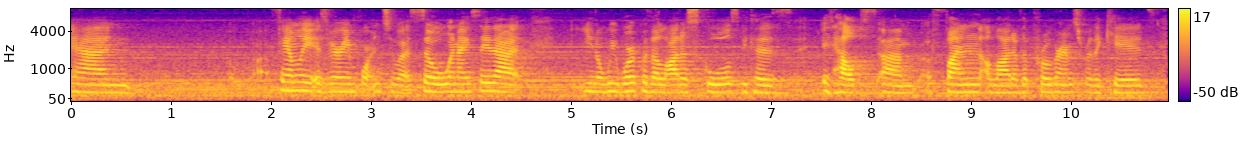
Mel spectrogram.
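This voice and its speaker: A woman's voice: mid-range voice, normal speed, big-room sound, music in the background, rough recording. A middle-aged woman from Vietnam, co-founder of an ice cream shop, talking casually in an interview with frequent ums and restarts. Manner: relaxed, with many ums and restarts.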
